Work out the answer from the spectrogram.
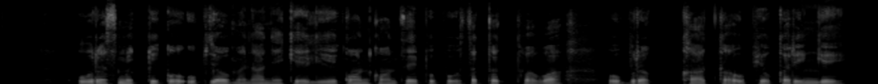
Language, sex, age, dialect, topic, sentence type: Hindi, female, 18-24, Garhwali, agriculture, question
